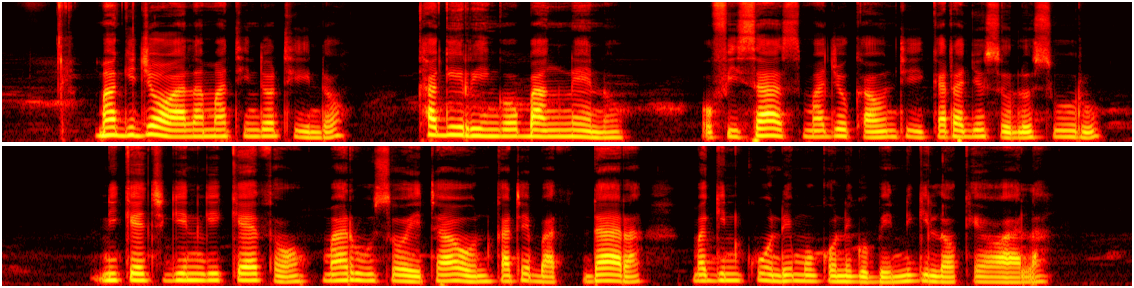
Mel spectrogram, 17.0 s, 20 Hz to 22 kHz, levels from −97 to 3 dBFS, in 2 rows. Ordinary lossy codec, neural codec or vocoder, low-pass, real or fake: none; none; none; real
